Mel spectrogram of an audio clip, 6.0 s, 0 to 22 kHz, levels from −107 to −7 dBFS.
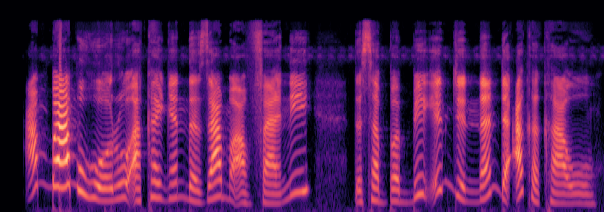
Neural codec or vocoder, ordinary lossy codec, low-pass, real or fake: none; none; 14.4 kHz; real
